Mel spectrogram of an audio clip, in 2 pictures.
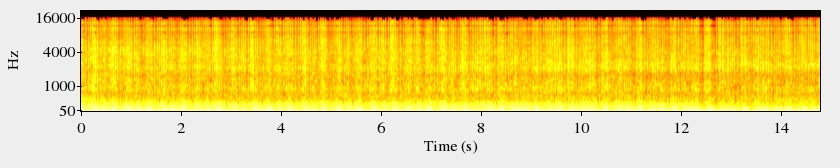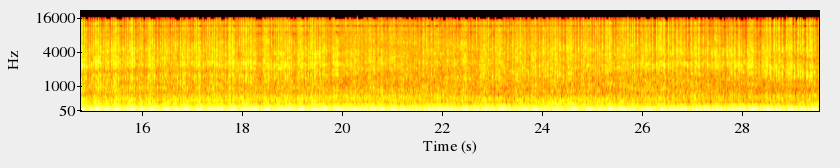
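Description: Rebuilt Chevrolet 292 inline six-cylinder engine, fitted with a four-barrel carburettor and tube headers, running steadily at an even speed on an engine stand.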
